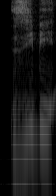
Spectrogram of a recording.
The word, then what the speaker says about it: Zby: Zeby atlanticus, whose generic name is spelt Z-B-Y, is another generic name that comes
